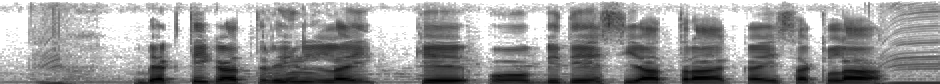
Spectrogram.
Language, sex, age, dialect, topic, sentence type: Maithili, male, 25-30, Southern/Standard, banking, statement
